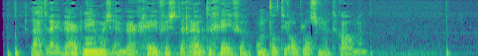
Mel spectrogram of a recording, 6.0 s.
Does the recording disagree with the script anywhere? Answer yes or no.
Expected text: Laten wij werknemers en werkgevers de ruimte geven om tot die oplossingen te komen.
no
